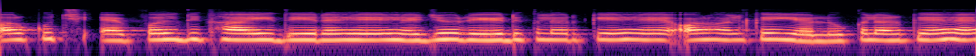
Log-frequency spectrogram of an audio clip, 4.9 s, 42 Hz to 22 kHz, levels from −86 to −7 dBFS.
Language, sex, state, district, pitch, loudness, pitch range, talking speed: Hindi, female, Odisha, Khordha, 260 Hz, -16 LUFS, 255-265 Hz, 220 wpm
